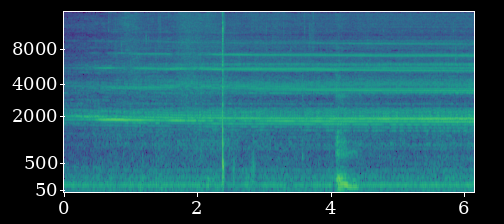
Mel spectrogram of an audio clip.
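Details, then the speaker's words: Whirlpool dishwasher: steady, piercing high whistle whenever the cycle starts; owner suspects the water inlet valve and plans to replace it; cause not confirmed. "my Whirlpool dishwasher is making a very annoying whistling noise whenever the cycle starts and will capture this on video here so you can hear what it sounds like in case you're experiencing the same thing"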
